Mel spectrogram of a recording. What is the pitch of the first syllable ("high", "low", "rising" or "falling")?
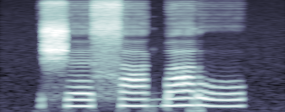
low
